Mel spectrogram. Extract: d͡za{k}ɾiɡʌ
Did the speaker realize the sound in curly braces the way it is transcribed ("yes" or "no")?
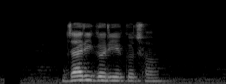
no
